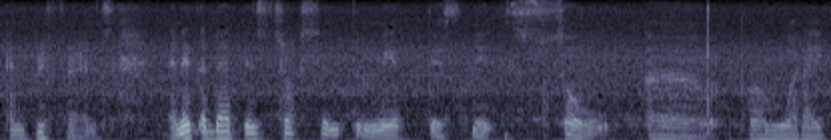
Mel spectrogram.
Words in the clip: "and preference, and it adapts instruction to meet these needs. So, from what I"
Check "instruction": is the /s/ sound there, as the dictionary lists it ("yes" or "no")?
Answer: yes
